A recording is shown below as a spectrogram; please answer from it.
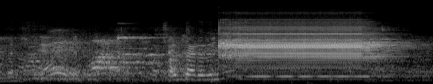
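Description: Gym scoreboard buzzer sounding one loud, steady blast of about a second and a half, starting about two seconds in, after a few voices in the hall.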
